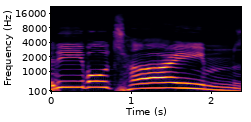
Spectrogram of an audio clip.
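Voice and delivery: high, loud, slow announcer; dramatic announcer. Acted. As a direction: boom it like a show title.

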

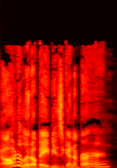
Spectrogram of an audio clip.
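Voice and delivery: high, loud mock creepy old woman; sing-song menace, swooping up on the words; creepy old lady. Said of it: "That lady's creepy as fuck".

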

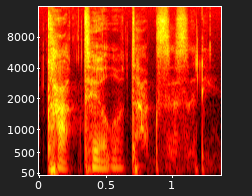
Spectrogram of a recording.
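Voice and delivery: hushed whisper on the phrase. Real, not acted. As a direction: breathe it out, no voice. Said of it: "you gotta whisper it".

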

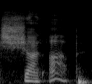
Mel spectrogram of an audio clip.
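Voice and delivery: a hint of a little boy repeating himself; imitated toddler. Father retelling his three-year-old's reply, lightly imitated toddler. Toddler's words voiced in a story.

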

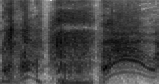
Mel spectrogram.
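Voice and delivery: normal talking voice

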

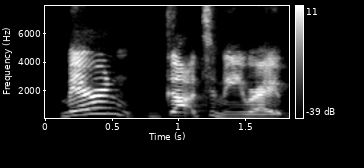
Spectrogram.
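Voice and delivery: ordinary talk

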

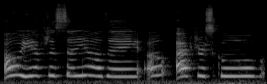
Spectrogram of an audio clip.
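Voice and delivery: high, quick parent imitation; nagging parent. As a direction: mimic a parent piling on orders. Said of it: "my parents were like".

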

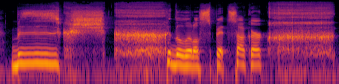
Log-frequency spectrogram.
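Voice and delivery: buzzing drill then hissing suction; dental tool noises. Shown as a demonstration. Telling viewers about the dental cleaning, imitated tool noises. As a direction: mimic the drill and spit sucker. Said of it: "So picture it".

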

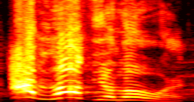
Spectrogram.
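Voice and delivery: loud holler, high start falling on Lord; hollered praise. Shown as a demonstration. Preacher leading church to profess love, hollering loudly. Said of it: "somebody holler".

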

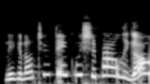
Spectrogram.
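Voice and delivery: high, fast, incredulous prodding; mock exasperated urging. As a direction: retell nudging someone who is missing the obvious. Urging oblivious man to leave.

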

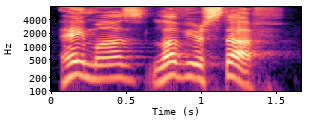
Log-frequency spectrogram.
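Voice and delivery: loud, high fan greeting; calling out. Retold or imitated. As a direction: imitate a fan hailing a comedian. Stranger calls out to comedian.

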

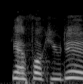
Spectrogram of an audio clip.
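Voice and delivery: high-pitched mock angry woman; insistent accuser. Woman insisting the man did it, accusing.

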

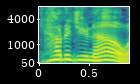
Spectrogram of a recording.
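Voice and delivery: very high imitated girl voice; high, playful impression of astonished young women; mock amazed girls. Voices the women's surprised question.

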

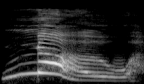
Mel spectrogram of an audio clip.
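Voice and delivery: high, loud, drawn-out cry of refusal; horror. A narrator's reading. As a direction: cry out aghast. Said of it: "said Anne in horror".

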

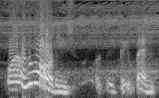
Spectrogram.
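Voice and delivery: high-pitched bewildered question; startled, high-pitched demand to know; alarmed question. Acted. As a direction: start high in disbelief, then drop. Acted alarm at unknown people present.

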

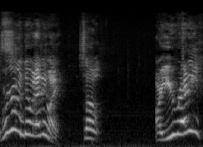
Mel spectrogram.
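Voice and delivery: high, loud hype voice; hyped-up call. Acted. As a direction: pump up the crowd, loud and high.

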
